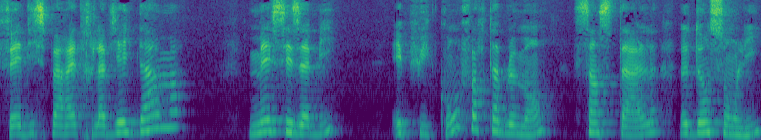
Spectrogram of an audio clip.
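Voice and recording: The speaker reads aloud in a natural voice, pitch varying in an ordinary way, with a quiet background.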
